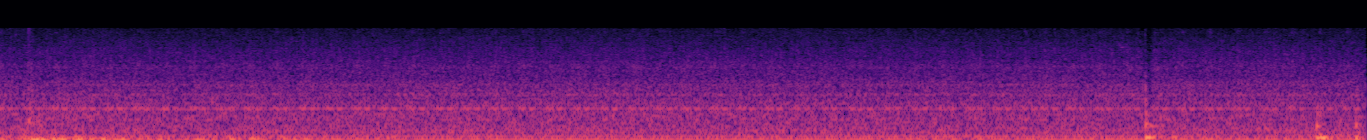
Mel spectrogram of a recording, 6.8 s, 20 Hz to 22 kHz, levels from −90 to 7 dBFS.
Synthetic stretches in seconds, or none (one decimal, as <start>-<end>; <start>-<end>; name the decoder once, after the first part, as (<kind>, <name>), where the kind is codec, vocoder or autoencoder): 0.7-1.5 (vocoder, Vocos); 4.3-5.2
